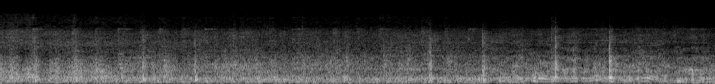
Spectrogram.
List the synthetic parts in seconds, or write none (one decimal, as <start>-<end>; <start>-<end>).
4.9-7.2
